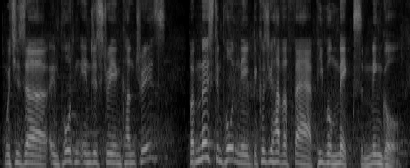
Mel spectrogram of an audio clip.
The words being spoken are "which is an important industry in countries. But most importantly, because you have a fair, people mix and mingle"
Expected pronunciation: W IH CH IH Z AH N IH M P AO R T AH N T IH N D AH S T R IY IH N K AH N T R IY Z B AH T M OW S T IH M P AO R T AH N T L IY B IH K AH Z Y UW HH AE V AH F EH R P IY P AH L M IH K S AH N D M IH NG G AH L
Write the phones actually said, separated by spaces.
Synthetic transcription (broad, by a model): W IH CH IH Z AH IH M P AO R T N T IH N D AH S T R IY IH N K AH N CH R IY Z B AH T M OW S T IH M P AO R T N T L IY B IH K AH Z Y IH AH V AH F EH P IY P AH L M IH K S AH N M IH NG G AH L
